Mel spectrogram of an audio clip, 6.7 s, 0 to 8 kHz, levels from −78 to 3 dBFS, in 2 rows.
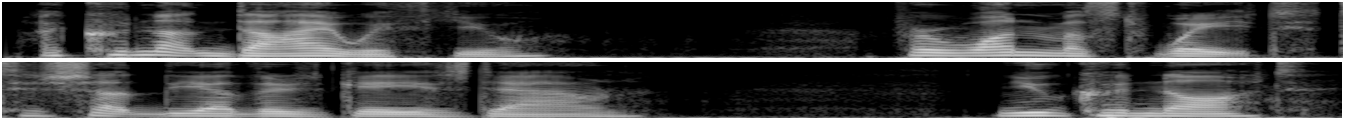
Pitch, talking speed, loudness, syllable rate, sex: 125 Hz, 170 wpm, -19 LUFS, 4.2 syllables/s, male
